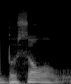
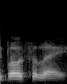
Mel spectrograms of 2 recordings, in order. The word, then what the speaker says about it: Beausoleil: And one of that, I believe it was the, and I'll probably pronounce this wrong again, the Busol wiretap. Oh, Bobby Beausoleil.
